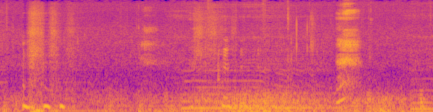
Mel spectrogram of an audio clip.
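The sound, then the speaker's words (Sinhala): Steady rain pours down as a dense, continuous hiss, with low rumbles that could be thunder, holding at an even, moderately loud level throughout. “ධාර වැස්ස දිහා බලාගෙන ඒ අතේ තිටම ගියා.”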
